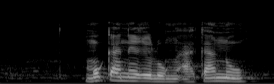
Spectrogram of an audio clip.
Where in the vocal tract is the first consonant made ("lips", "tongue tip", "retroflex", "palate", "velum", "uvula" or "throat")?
lips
